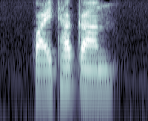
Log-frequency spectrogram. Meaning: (adjective) plosive; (noun) plosive, stop
- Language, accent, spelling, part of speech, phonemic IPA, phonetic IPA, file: Armenian, Eastern Armenian, պայթական, adjective / noun, /pɑjtʰɑˈkɑn/, [pɑjtʰɑkɑ́n], Hy-պայթական.ogg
